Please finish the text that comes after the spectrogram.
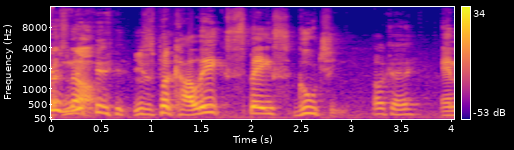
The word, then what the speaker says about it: Kalique: only a first name my first name is colleague you spell it ka l IQ as in Quincy you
